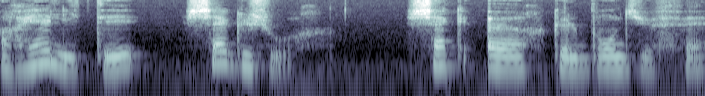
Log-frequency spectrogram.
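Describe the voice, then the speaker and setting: On a very clean recording with a silent background, a woman with a fairly low, somewhat breathy voice speaks at a fairly slow pace in a monotone, flat intonation. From Belgium. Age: 20s. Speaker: online business student sharing testimony. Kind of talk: scripted reading of testimony. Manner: formal.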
